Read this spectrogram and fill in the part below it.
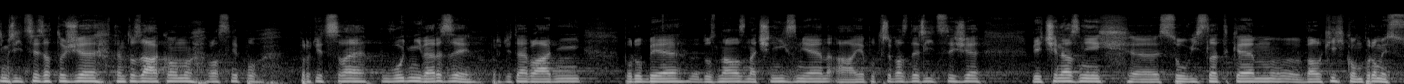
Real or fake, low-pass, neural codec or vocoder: real; 10.8 kHz; none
